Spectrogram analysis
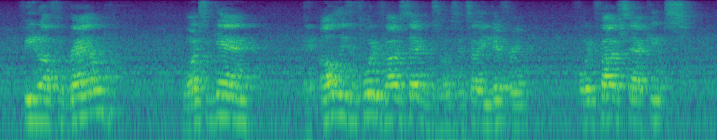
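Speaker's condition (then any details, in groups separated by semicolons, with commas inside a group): No condition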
